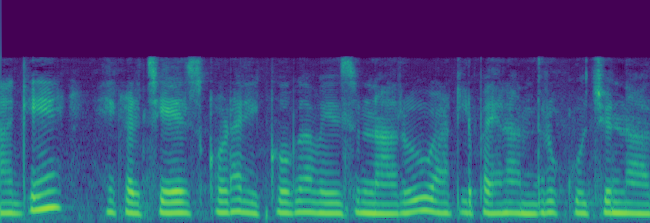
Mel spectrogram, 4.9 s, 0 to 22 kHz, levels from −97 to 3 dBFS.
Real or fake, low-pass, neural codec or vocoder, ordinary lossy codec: fake; none; codec, 16 kHz, 4 kbps, X-Codec, WavLM features, trained on Multilingual LibriSpeech; none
